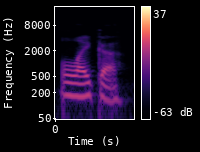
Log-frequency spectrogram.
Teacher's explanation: I hear the K linking to the schwa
